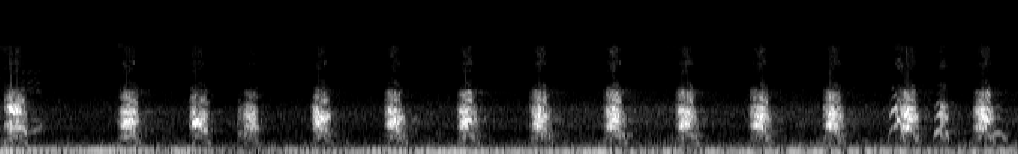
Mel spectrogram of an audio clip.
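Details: Guard training for the dog Runa, holding and barking: evenly paced loud barks, about one every half second to second, strong and clear over faint low hum.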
